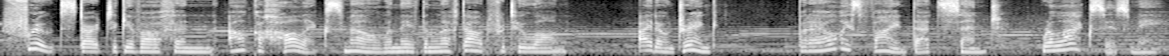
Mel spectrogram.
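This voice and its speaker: A gentle, devout young priestess of the moon from a video game. She speaks slowly and softly at a medium pitch, measured and reflective, with breath trailing at the ends of her phrases. Music plays softly behind her. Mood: serene, gentle. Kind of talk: scripted video game character voice lines.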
